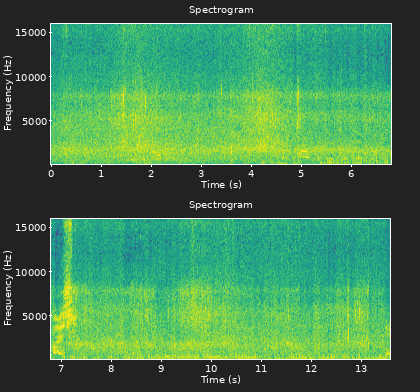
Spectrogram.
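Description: Strong ocean waves surge and crash in a constant roar at a fine-sand beach, with heavy wind buffeting the microphone throughout.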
